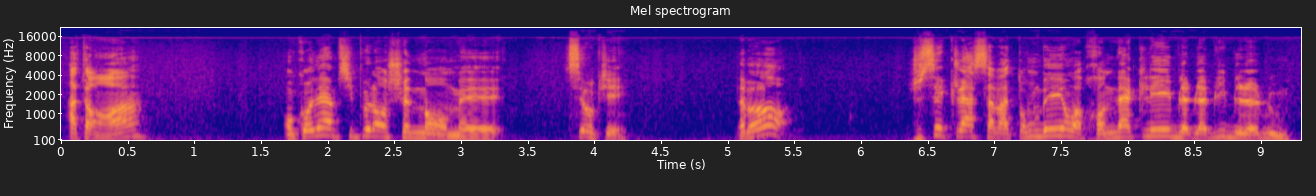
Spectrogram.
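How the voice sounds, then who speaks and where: A man's voice: high voice, animated, moderate pace, long pauses, fairly bright tone. Jumpy man streaming horror. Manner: jumpy, swears, talks to chat. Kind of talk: live horror game commentary.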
